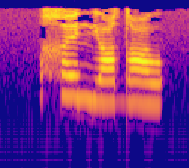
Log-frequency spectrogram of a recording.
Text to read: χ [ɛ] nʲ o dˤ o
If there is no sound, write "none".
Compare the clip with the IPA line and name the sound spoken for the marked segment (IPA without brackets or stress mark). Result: e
